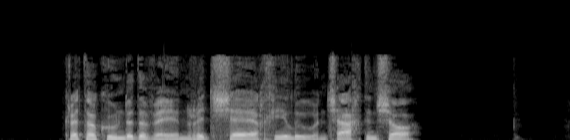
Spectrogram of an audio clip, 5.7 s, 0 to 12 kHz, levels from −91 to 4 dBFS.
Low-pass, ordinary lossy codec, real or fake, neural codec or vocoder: 7.2 kHz; AAC, 48 kbps; real; none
